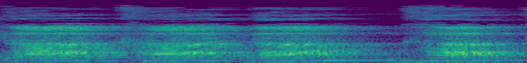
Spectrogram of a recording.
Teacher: तो अ, आ, क, ख, ग, घ और ह का उच्चारण स्थान कंठ है। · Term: कंठ वर्ण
